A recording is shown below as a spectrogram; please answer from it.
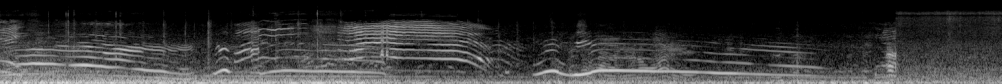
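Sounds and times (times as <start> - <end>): airliner cabin hum: 0.0 - 10.0.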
